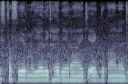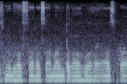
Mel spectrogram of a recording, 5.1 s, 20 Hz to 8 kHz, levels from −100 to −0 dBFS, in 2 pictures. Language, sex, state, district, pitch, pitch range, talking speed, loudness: Hindi, male, Uttar Pradesh, Etah, 110 Hz, 110-115 Hz, 245 wpm, -27 LUFS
